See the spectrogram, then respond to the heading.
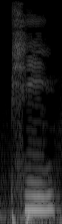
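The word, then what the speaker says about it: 被: 下面那个字读作披，披发人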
